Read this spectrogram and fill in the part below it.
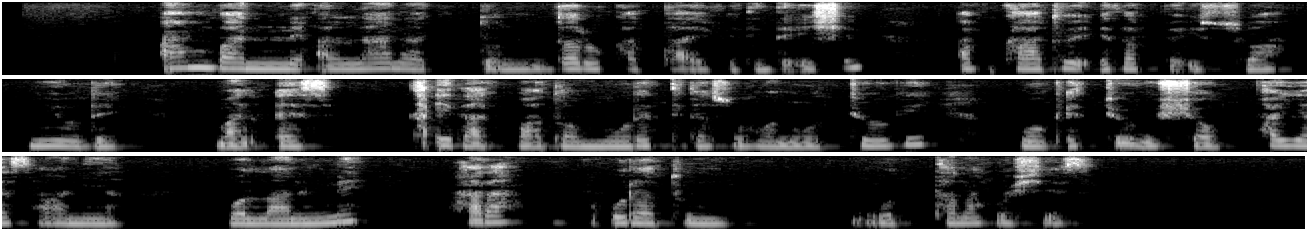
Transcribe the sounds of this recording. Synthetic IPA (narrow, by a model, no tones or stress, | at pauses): ʔɐmbanːɛʔɐ̰lːaːnad̪̥ːɔnd̪ɐɾɔkɐt̪ːa̰ːɪfɛt̪ɪd̪ɛ̰ʔɪʃɪn | ʔɐbkʰaːt̪ɔjʔɛt̪ɐpːɛ̰ʔɪsːʊwaː | mɪjoːd̪ɛ | mɐ̰lʔeːs | kʰɐʔɪt̪aːkpa̰ːt̪ʊwamuːɾɛt̪ːɪd̪ɐsɔɦʊɐnwɔ̰t̪ːɪjoːɡeː | wɔːkʼɛt̪ːɪjo̰ɡɪʃːɐwpʰɐjːɐsa̰ːnɪjɐ | bɔlːaːnnːɛ | hɐ̰ɾɐb̥ʊʔʊɾɐt̪ʊn | wɔ̰t̪ʰːɐnɐkɔʃːḛːs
